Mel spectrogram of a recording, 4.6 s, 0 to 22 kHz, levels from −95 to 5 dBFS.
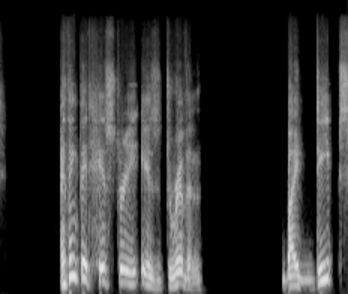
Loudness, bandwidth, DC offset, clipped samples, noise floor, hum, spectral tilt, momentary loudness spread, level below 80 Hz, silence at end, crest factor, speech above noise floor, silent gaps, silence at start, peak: -16 LUFS; 15 kHz; under 0.1%; under 0.1%; under -90 dBFS; none; -5 dB/octave; 7 LU; -56 dBFS; 0 s; 14 dB; over 75 dB; 2.82-3.74 s; 0.8 s; -4 dBFS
